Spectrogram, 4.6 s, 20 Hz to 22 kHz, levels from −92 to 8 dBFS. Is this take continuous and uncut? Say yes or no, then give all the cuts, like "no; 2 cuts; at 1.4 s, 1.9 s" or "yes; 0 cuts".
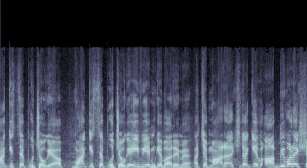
no; 2 cuts; at 1.0 s, 2.9 s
